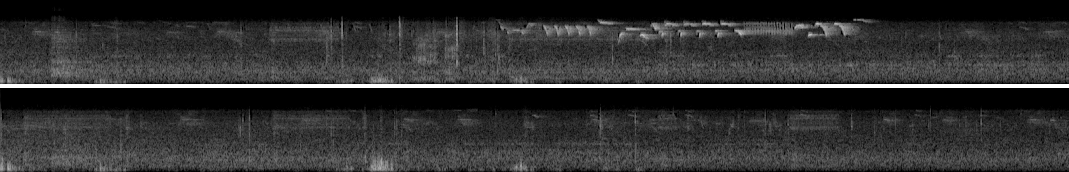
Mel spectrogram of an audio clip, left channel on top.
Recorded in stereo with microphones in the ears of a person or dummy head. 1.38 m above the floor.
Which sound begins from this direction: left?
Knocking, at 0.5 s.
